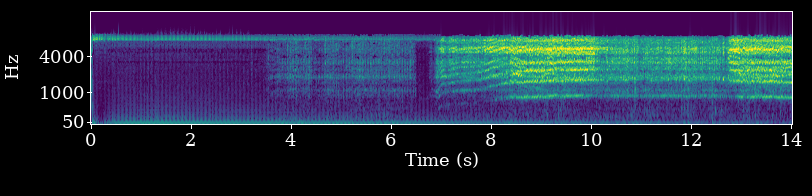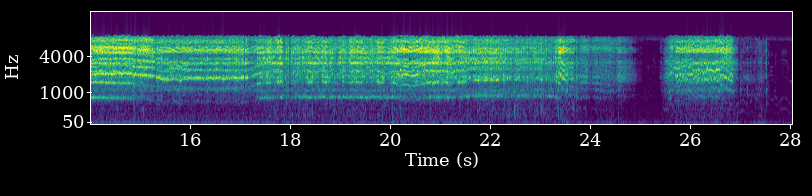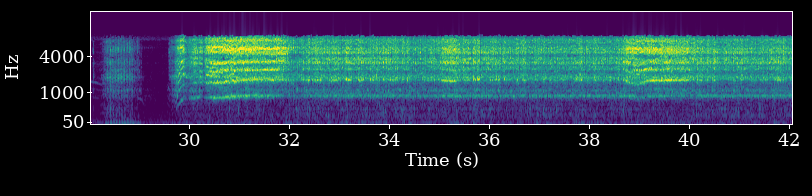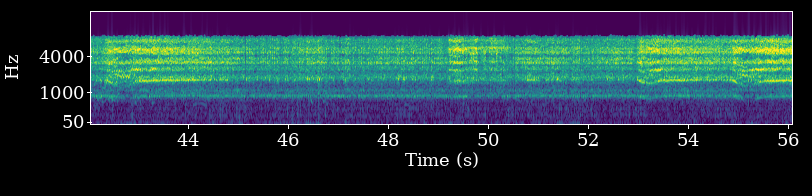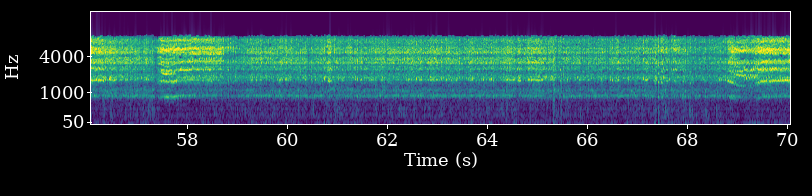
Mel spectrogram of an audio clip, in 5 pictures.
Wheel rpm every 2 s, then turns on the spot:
0, 10, 20, 100, 210, 230, 210, 190, 180, 210, 220, 180, 80, 40, 50, 220, 230, 230, 230, 230, 230, 230, 230, 230, 230, 240, 230, 220, 230, 230, 230, 240, 230, 230, 220.
2-6 26-28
